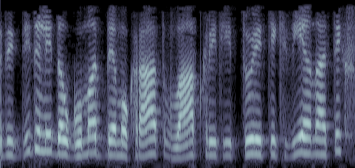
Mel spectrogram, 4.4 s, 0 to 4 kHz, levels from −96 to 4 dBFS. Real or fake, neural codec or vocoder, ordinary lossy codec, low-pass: fake; codec, 16 kHz, about 1 kbps, DyCAST, with the encoder's durations; MP3, 24 kbps; 3.6 kHz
